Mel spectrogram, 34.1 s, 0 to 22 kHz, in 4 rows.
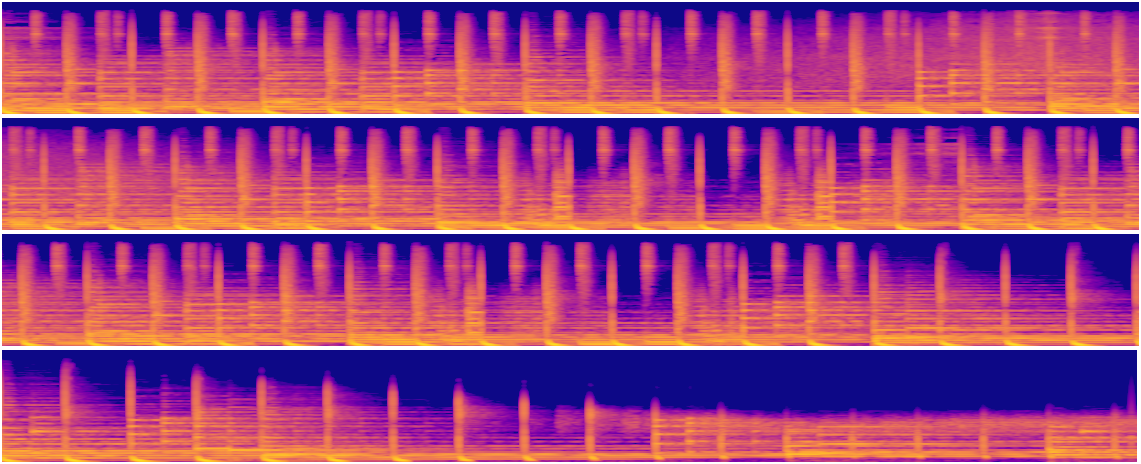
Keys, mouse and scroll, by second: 0.0 click, 1.9-3.2 drag, 3.9 click, 9.4 click, 10.4 s, 11.8 click, 13.0 g, 15.6 click, 18.9-20.9 drag, 24.7 click, 26.8 click, 30.6 click, 31.3 click, 32.5 click.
